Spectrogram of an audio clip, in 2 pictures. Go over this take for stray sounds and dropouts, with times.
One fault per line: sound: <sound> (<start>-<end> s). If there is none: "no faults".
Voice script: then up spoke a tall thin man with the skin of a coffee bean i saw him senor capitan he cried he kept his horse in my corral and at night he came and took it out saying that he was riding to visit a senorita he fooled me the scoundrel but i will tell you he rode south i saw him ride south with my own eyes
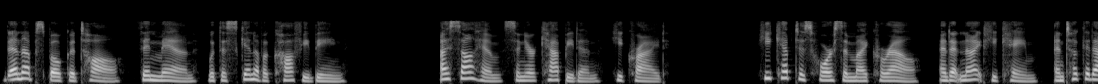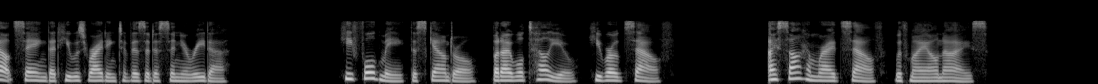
no faults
